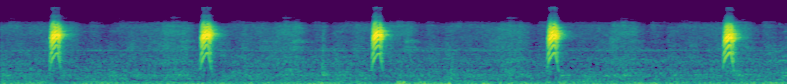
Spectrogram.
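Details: Lively white-breasted woodswallow whose voice serves as a lure, giving five brief, harsh, buzzy notes spaced roughly every one and a half to two seconds against a faint constant hiss.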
